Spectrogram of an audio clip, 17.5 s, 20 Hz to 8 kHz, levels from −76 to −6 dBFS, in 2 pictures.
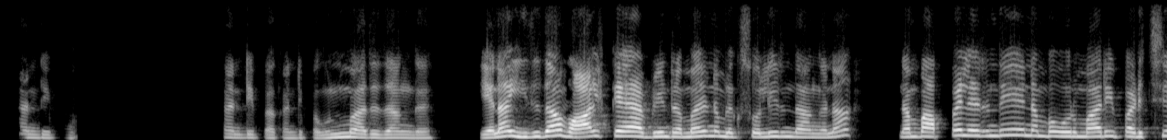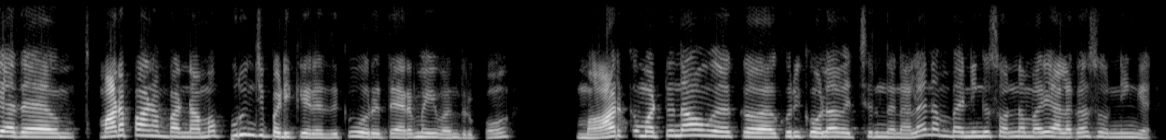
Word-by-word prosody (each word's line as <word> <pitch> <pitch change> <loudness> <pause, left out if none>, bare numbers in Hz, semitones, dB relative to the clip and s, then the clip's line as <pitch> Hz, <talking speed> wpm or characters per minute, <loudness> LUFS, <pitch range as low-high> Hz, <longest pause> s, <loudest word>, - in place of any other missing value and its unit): கண்டிப்பா. 175 -4 -10 1.1
கண்டிப்பா 185 -1 -7
கண்டிப்பா 165 0 -10
உண்மை 220 +3 +1
அதுதாங்க. 180 -2 -3 0.5
ஏன்னா 240 +7 +6
இதுதான் 275 +5 +5
வாழ்க்கை 275 +4 +6
அப்படின்ற 240 0 +2
மாரி 255 +3 +4
நம்மளுக்கு 235 -2 -2
சொல்லியிருந்தாங்கன்னா, 225 -1 0 0.5
நம்ம 240 +2 +1
அப்போலேருந்தே 295 +3 +1 0.2
நம்ம 265 -2 0
ஒரு 250 - +2
மாதிரி 250 +2 +3
படிச்சு 240 +2 -1
அதை 240 -1 0 0.6
மனப்பாடம் 290 -1 +2
பண்ணாமல் 240 +3 -3
புரிஞ்சு 330 -1 -2
படிக்கிறதுக்கு 210 -1 -4
ஒரு 210 -1 -2
திறமை 210 +2 -2
வந்திருக்கும். 190 +4 -9 0.6
மார்க் 255 +9 +1
மட்டும் 290 +3 -3
தான் 310 +1 +3
அவங்க 260 -5 -2 0.3
குறிக்கோளா 245 -1 -1
வச்சிருந்தனால 230 +2 -6
நம்ம 260 -5 -5
நீங்க 255 0 -2
சொன்ன 245 +1 -4
மாதிரி, 245 +1 -1
அழகா 225 +3 -4
சொன்னீங்க. 215 -3 -6
240 Hz, 130 wpm, -19 LUFS, 210-260 Hz, 1.1 s, ஏன்னா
